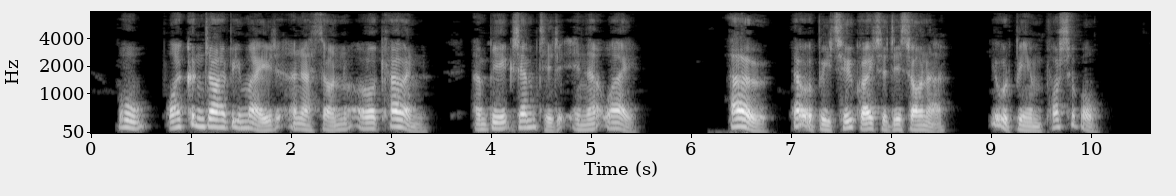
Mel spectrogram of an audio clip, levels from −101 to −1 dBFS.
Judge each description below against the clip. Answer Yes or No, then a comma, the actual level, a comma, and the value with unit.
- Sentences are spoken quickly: No, average, 165 wpm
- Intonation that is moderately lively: No, wide, 6.6 semitones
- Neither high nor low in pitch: Yes, medium, 150 Hz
